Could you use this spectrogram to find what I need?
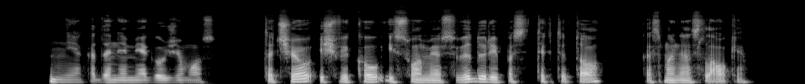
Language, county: Lithuanian, Kaunas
